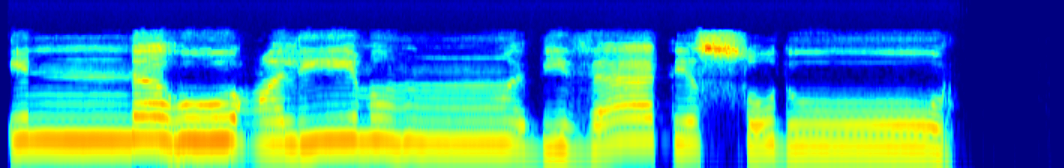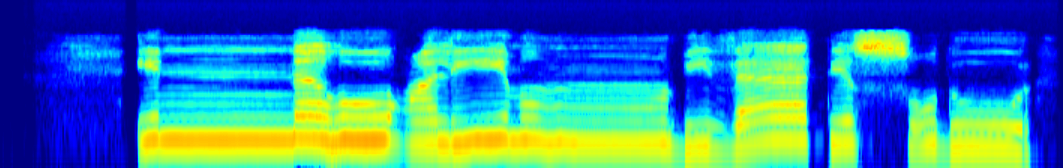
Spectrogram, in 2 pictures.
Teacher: الٹی پیش اور واو مدہ بالکل سیم ہوتے ہیں، ایک ایک الف کے برابر دونوں کو کھینچا جاتا ہے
